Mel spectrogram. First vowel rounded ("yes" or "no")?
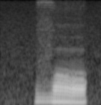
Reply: yes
